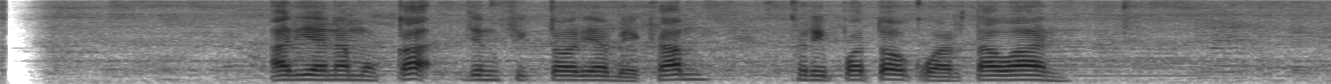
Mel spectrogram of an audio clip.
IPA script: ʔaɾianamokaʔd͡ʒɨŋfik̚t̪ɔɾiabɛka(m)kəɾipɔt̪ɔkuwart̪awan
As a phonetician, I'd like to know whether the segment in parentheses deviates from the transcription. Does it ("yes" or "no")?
no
